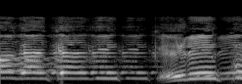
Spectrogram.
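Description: A solo male voice reciting the Quran in melodic tajwid style, holding and ornamenting a sung note with a wavering pitch. About three-quarters of the way through, the voice dips and sweeps upward in pitch into the next phrase.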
